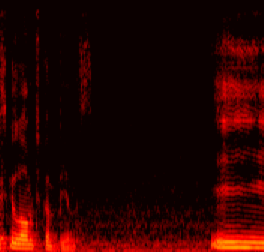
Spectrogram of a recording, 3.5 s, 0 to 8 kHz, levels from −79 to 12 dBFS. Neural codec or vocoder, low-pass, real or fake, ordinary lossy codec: codec, 16 kHz, 16 kbps, FunCodec, trained on Chinese and English, 50 frames a second; none; fake; none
